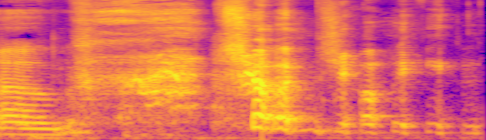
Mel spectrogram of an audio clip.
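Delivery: cracking up, giggling.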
